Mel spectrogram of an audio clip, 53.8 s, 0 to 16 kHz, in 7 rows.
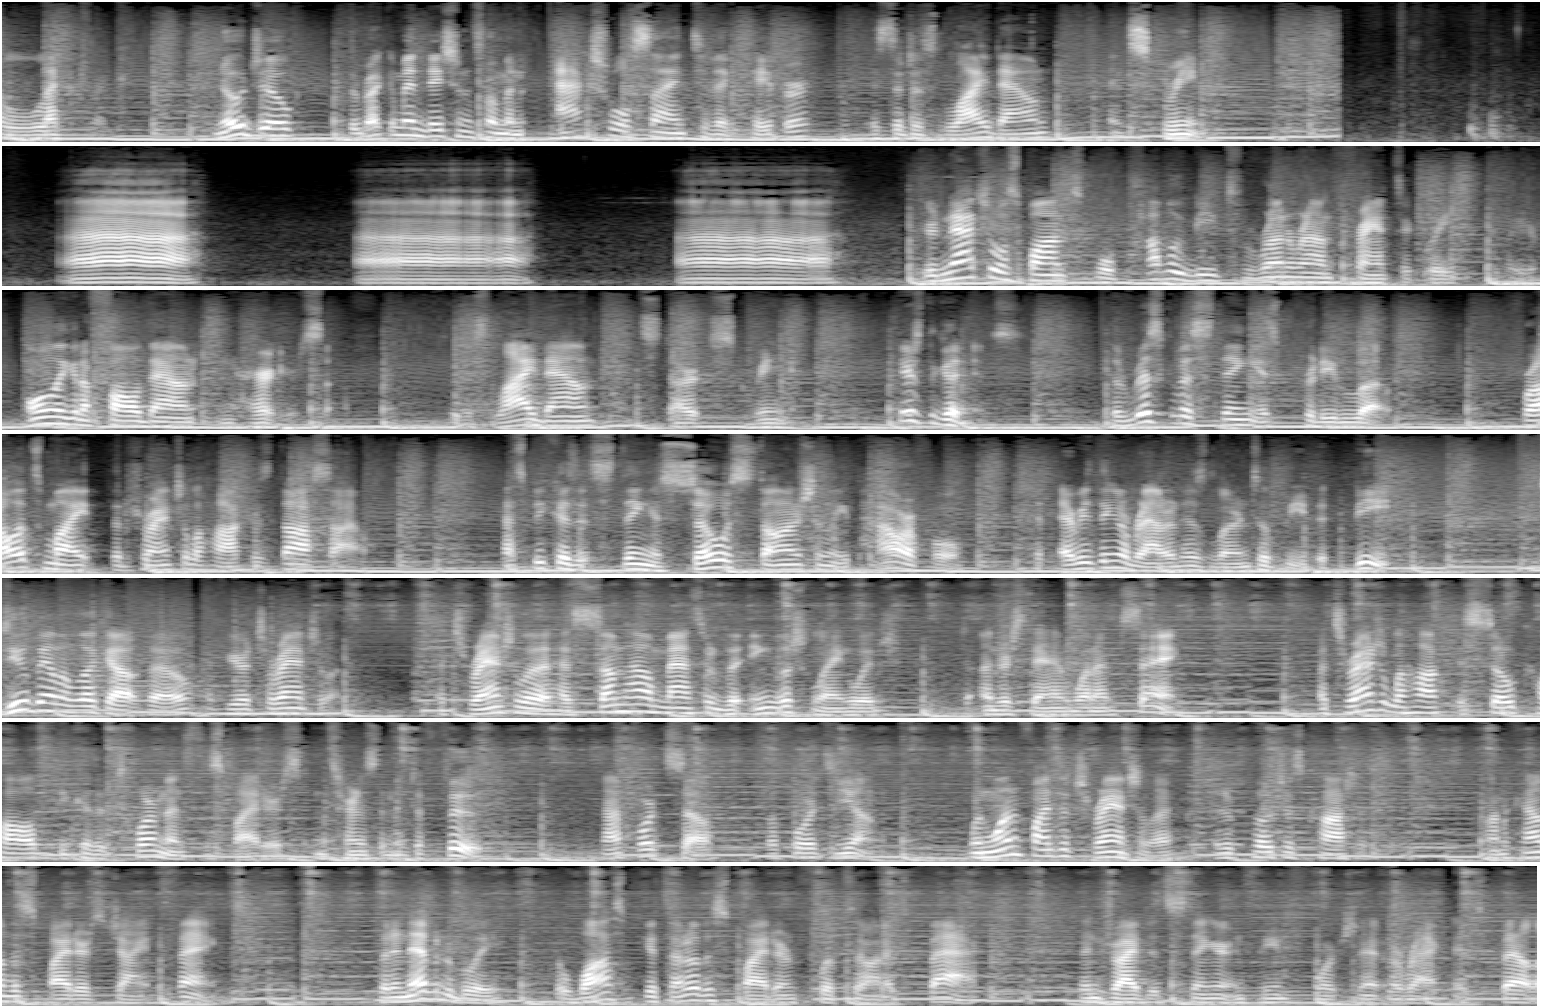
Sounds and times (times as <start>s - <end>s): Speech: 0.0s - 6.1s, 11.1s - 17.1s, 17.7s - 22.4s, 23.0s - 25.0s, 25.6s - 30.1s, 30.7s - 36.8s, 37.4s - 47.3s, 48.0s - 53.8s
Music: 0.0s - 6.8s, 12.2s - 53.8s.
